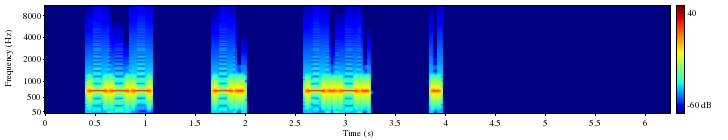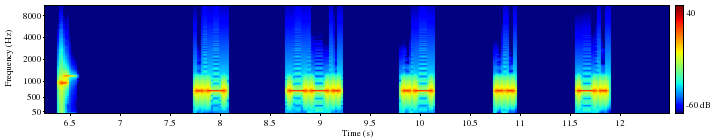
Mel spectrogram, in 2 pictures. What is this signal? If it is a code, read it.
Morse code, heard as a keyed tone, about 22 wpm, spaced as for 10 wpm, 700 Hz. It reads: ONCE AGAIN
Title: 4x Character Spacing - Top 300 Words - 22wpm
